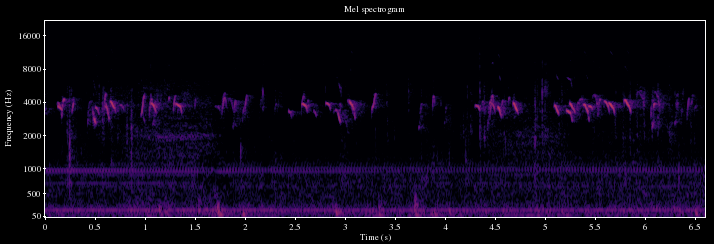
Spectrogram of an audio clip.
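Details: Qaib Hmoob chicks calling with clear, high, slightly downslurred peeps in quick clusters, steady chatter throughout over a faint background hum.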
